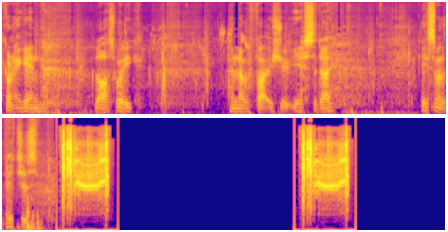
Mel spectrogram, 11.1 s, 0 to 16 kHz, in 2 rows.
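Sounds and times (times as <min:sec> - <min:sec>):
camera shutter: 0:06.2 - 0:07.0, 0:09.2 - 0:10.0.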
